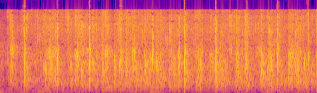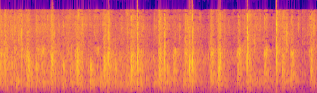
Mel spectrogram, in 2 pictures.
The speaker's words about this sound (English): I thank God for them, and I would like to give them an applause.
